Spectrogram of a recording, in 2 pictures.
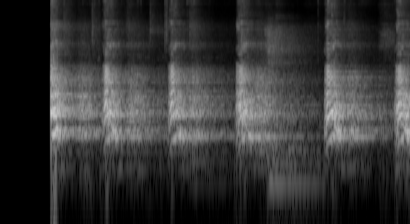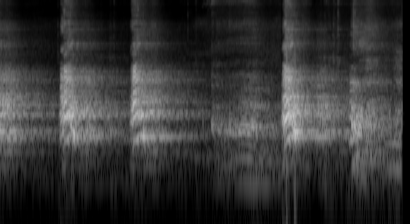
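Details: Labrador Retriever dog barking, ready for dinner: loud, harsh barks repeated roughly once every second, nine or so in a row, each with a short decaying tail, no other clear sounds.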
